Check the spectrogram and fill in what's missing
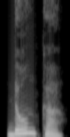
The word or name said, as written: ಡೊಂಕ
